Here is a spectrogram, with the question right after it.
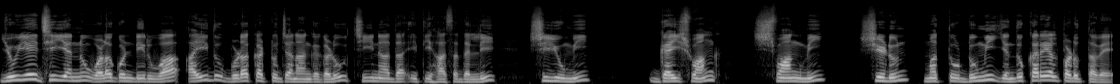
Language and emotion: Kannada, neutral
